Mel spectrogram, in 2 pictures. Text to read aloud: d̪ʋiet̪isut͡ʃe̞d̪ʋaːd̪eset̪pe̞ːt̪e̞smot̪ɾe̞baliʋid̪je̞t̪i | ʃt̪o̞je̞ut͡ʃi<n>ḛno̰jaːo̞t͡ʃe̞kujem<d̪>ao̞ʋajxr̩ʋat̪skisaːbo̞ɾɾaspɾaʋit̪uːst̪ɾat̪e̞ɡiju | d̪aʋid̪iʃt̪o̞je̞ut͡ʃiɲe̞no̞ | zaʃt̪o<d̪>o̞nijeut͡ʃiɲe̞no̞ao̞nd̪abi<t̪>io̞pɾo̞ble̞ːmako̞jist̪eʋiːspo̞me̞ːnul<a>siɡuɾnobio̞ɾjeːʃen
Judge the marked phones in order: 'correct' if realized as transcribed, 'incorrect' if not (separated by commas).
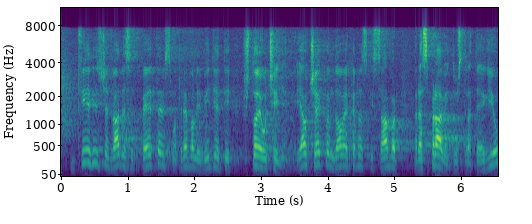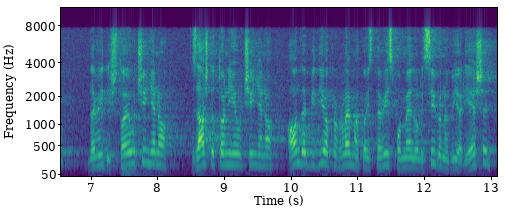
incorrect, correct, incorrect, incorrect, incorrect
